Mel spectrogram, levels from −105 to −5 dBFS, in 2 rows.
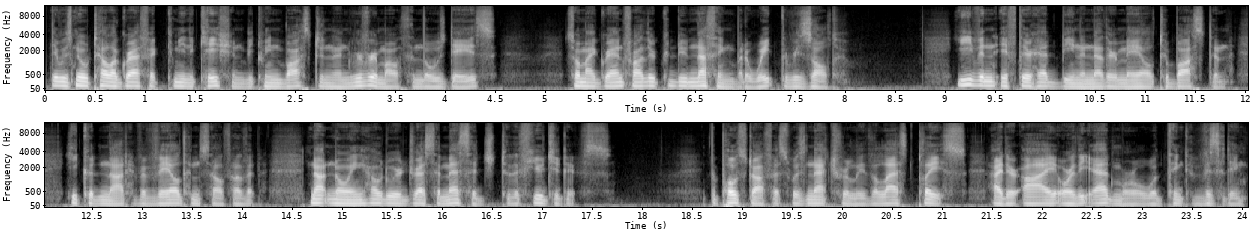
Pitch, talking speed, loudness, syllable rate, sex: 105 Hz, 165 wpm, -23 LUFS, 5.5 syllables/s, male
